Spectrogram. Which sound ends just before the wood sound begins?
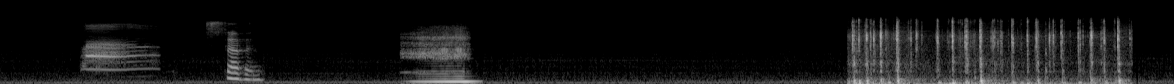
speech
